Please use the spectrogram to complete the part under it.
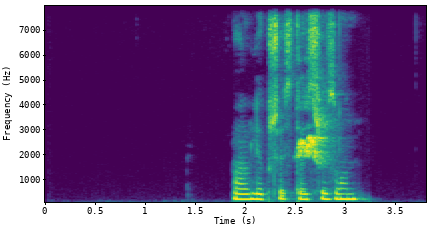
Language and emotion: Russian, neutral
